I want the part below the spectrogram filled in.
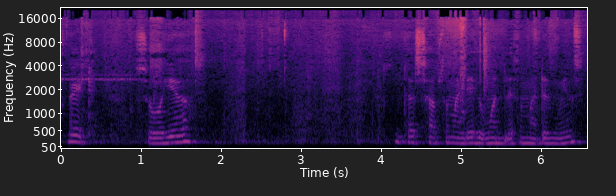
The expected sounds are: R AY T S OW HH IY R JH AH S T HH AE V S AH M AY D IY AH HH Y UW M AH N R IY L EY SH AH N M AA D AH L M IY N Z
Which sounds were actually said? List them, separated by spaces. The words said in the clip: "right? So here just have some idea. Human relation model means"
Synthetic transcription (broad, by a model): R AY T S OW HH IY R JH AH S T HH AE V S AH M AY D IY AH HH Y UW M AH N L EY S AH N M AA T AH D M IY N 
